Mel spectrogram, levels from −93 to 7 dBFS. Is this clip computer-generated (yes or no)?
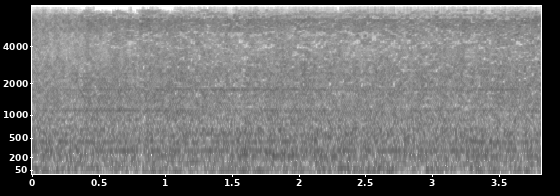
yes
